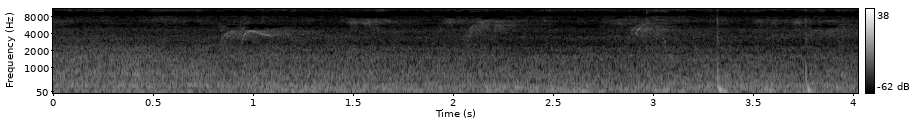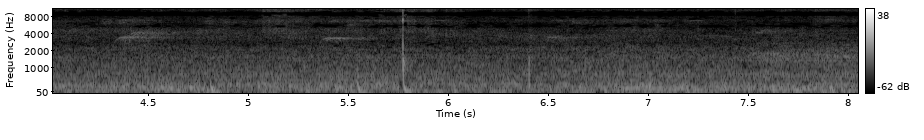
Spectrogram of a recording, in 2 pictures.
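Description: Faint, short, high bird chirps scattered here and there over a steady low outdoor rumble, with a couple of soft clicks.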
